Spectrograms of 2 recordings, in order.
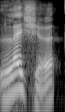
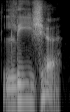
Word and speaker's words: leisure: But you need to pay attention to this one because leisure is the British pronunciation. American pronunciation would be leisure.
